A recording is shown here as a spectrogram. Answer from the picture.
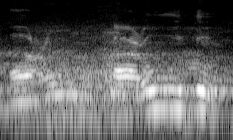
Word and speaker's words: أعوذ: نعم هناك كثير من الطلاب يقول أعو أعو أعو هذا خطأ لأن العين في هذه الحالة أنت أكلت العين وضعتها في داخل بطنك تمام؟ فيجب أن تلفظ العين صحيحة تقول أعو أعو أعو أعو أعو. الواو يجب أن تحرك شفتيك للأمام.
